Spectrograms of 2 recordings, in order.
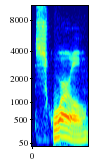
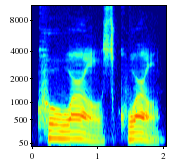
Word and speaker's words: squirrel: Yeah, and then the L, the tongue comes out at the very end just briefly.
